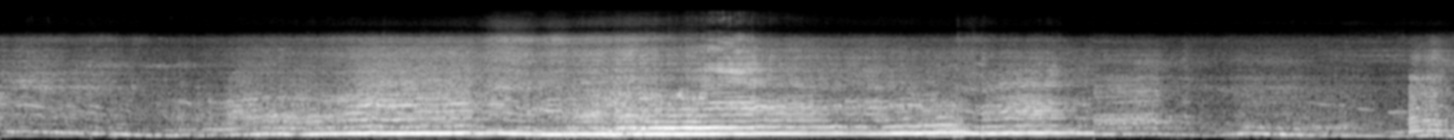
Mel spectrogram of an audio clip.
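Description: Small hatchback competing in an autoslalom, its engine driven hard past the spectator. The engine note rises and falls several times as the driver shifts and lifts between the cones, and it is loudest around the middle.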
